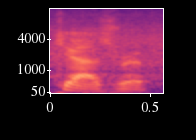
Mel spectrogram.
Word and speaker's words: cassareep: In Guyana we pronounce it Cassareep, right? Cassareep. Cassareep. Cassareep. Like it's CA, but it's a CY. It's Cassareep. Cassareep.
